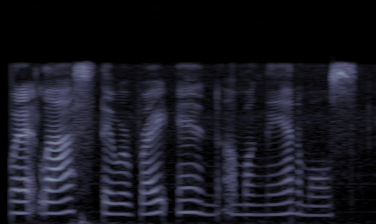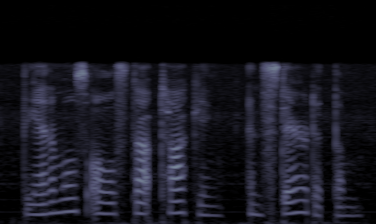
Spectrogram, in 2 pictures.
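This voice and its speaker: A woman reading a novel aloud on a live stream, in a measured, expressive storybook style. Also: lowish voice, highs cut off.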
